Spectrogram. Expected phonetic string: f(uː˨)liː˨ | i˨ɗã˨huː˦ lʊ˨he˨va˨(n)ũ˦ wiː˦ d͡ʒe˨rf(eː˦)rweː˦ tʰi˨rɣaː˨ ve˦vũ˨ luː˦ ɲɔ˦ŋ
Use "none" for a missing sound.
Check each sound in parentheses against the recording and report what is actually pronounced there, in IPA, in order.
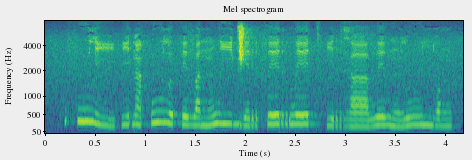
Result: uː˦, n, eː˦

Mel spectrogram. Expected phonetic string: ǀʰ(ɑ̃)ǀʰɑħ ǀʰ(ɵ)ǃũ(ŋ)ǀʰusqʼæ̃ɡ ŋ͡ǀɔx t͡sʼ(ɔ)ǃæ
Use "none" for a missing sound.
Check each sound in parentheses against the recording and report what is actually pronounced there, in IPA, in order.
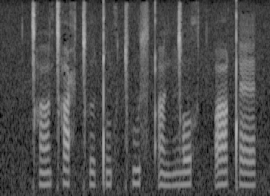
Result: ɑ̃, ɵ, x, ɑ

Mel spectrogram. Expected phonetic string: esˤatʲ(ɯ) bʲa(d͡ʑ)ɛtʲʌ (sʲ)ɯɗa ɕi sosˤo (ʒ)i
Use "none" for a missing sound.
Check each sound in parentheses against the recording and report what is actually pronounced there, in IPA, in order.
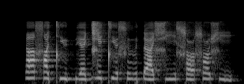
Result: ɯ, d͡ʑ, s, ɕ

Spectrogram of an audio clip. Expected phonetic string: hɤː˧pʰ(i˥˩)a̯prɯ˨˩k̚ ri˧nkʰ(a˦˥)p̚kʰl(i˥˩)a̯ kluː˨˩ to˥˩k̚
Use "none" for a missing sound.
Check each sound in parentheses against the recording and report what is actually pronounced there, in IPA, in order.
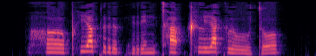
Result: i˥˩, a˦˥, i˥˩

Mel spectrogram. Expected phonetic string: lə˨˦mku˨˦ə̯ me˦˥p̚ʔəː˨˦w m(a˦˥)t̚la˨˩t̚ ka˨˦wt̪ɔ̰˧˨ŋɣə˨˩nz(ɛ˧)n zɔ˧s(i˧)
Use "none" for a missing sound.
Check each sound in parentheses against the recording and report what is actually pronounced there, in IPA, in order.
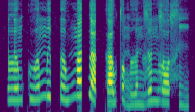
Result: a˦˥, ə˧, i˧˩˨

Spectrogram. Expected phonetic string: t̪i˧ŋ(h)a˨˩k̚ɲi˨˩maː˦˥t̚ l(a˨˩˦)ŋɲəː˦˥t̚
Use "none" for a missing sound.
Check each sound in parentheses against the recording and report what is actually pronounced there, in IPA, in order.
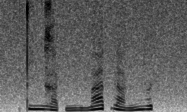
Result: ɣ, a˨˩˦

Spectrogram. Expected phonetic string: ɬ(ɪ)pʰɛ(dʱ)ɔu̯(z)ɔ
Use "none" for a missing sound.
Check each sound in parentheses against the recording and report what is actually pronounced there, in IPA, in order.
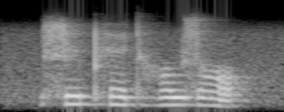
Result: ɪ, dʱ, z

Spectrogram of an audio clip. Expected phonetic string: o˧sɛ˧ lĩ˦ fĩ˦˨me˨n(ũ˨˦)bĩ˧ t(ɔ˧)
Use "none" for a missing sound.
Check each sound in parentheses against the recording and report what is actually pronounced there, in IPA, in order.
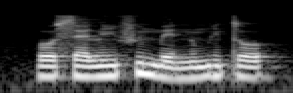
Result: ũ˨˦, o˧

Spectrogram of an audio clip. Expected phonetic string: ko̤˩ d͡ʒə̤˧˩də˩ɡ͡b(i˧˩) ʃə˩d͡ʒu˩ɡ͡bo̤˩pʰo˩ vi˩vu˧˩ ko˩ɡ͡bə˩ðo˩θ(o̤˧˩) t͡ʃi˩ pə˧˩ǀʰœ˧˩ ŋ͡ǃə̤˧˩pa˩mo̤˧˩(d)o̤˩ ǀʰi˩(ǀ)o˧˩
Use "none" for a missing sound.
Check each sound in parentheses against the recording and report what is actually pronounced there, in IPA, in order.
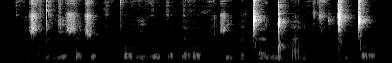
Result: i˧˩, o̤˧˩, t͡s, ǀ

